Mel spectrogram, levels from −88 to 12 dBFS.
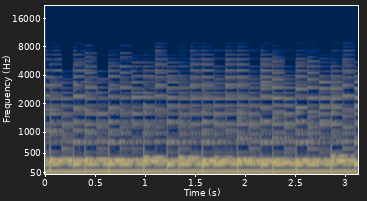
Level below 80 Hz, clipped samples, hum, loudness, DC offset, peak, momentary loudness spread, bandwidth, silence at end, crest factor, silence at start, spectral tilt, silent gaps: -26 dBFS; under 0.1%; none; -19 LUFS; 0.3%; -4 dBFS; 2 LU; 7.4 kHz; 0 s; 14 dB; 0 s; -8.5 dB/octave; none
